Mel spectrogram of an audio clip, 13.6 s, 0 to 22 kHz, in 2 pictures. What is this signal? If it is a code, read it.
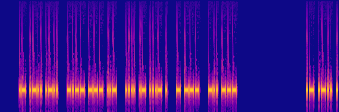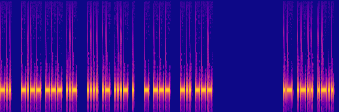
Morse code, heard as a keyed tone, about 39 wpm, 700 Hz. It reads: ALL YOU HAVE TO DO ALL YOU HAVE TO DO ALL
